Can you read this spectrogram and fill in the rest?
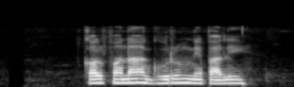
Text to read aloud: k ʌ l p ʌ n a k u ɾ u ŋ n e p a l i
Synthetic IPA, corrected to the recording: k ʌ l p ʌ n a ɡ u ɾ u ŋ n e p a l i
